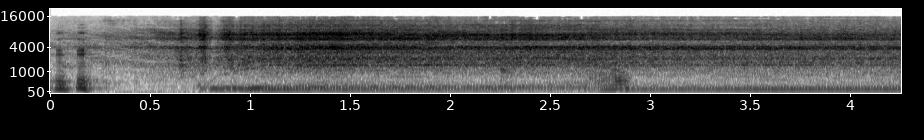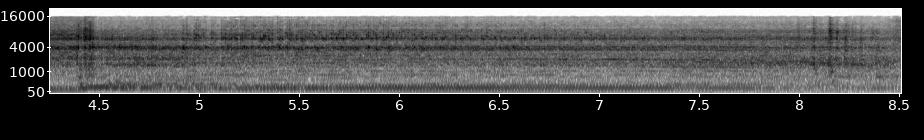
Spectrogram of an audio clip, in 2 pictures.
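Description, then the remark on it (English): A big V12 engine drones with a smooth, multi-toned hum, blipping its revs upward three times before settling back to a steady idle-like roar, while a voice briefly speaks. “That's just a big singing V12, isn't it?”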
